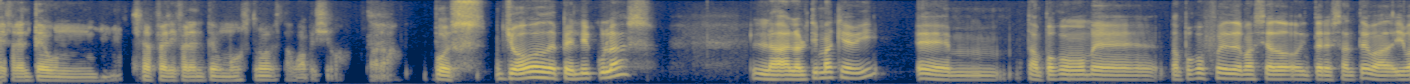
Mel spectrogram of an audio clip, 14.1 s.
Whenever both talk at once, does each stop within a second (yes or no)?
yes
